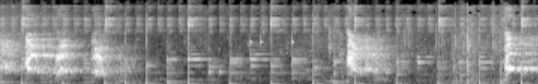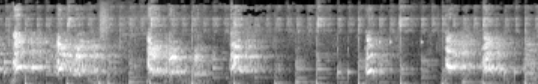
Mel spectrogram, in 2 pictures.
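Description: Puppies yipping and barking in rough play, short sharp calls every second or so, over background music with a steady beat.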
